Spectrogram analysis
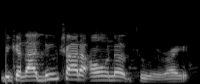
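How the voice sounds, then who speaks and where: A man's voice: sits high, animated, fast, no room sound. A man in his twenties, the guest of an interview, telling his life story in casual, profane street talk with frequent laughs. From Long Beach, California. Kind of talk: candid storytelling. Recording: dry, muffled lo-fi audio.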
